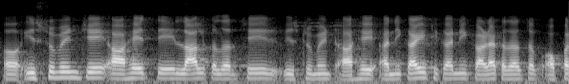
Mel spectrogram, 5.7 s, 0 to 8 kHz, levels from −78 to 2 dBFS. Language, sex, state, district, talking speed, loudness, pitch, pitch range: Marathi, male, Maharashtra, Sindhudurg, 180 wpm, -15 LUFS, 135 Hz, 130-145 Hz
